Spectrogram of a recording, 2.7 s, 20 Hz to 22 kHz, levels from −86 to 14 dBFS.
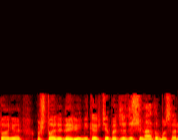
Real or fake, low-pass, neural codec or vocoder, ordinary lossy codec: fake; 7.2 kHz; codec, 24 kHz, 1 kbps, SNAC; MP3, 32 kbps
